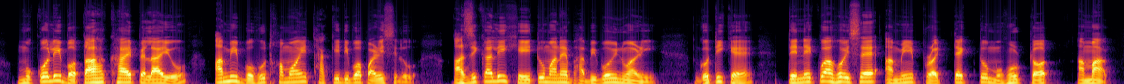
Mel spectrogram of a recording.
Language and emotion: Assamese, neutral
